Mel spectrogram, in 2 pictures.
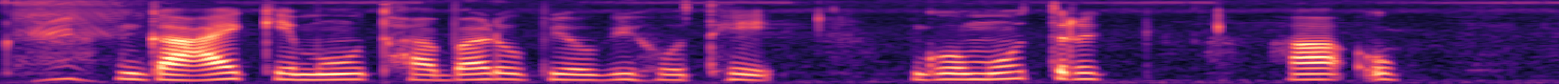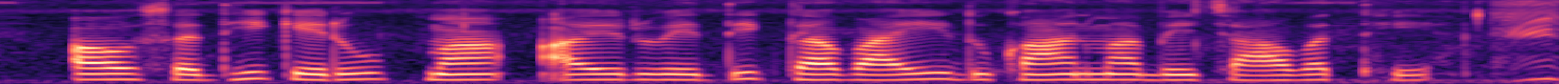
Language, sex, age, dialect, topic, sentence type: Chhattisgarhi, female, 25-30, Eastern, agriculture, statement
